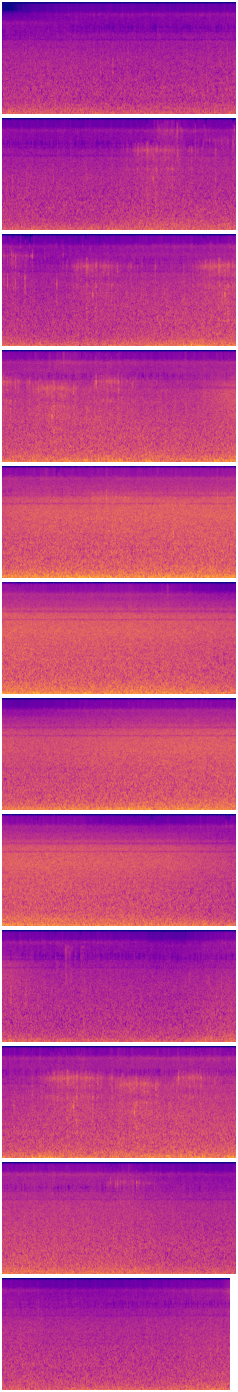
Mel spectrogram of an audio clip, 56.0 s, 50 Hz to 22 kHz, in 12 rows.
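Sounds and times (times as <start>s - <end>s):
heavy wind rushing: 6.1s - 35.2s.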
